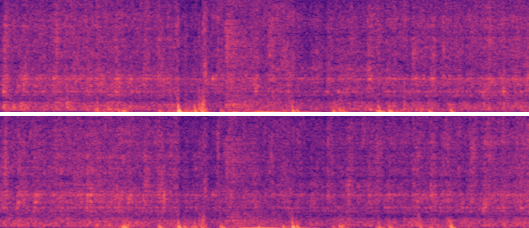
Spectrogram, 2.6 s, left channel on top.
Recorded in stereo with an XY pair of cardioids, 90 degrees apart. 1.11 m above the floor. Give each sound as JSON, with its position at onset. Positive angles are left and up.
{"t": 1.1, "sound": "a rattle", "azimuth_deg": 45, "distance_m": 10.0}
